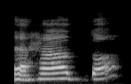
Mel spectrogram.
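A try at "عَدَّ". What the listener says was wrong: Bukan pakai ha, pakai ain.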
